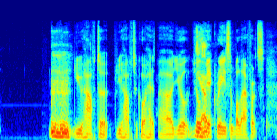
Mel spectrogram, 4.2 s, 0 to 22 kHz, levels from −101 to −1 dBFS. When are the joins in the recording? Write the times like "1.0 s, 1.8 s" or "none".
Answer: 2.3 s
